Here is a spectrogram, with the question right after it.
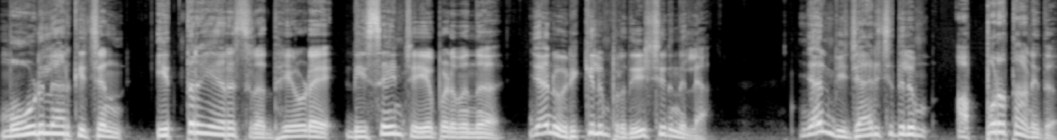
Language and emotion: Malayalam, surprised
